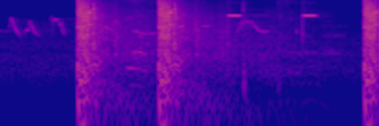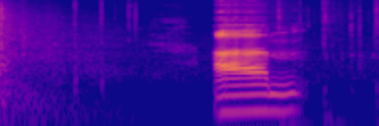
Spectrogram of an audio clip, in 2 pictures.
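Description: Three loud, sharp gunshots from an in-game weapon in DayZ, spaced unevenly over a few seconds with short decaying tails, followed by a brief harsh tonal burst near the end.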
